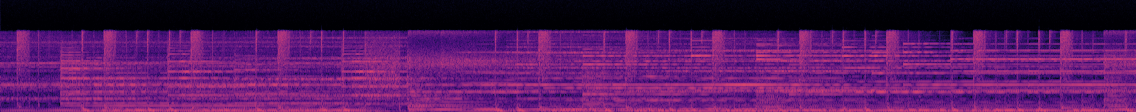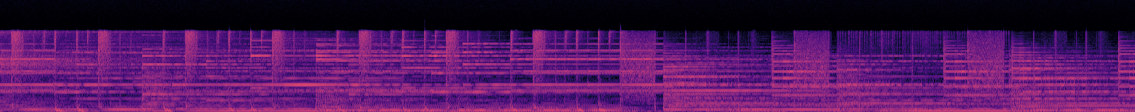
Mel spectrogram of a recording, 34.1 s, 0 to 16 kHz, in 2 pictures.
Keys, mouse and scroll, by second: 0.0-0.4 typing, 2.2 click, 4.9 click, 9.3 ], 10.6 click, 14.4 click, 15.2 click, 18.9 click, 21.2 click, 26.3-28.6 typing, 28.7 click, 28.9 click, 29.2 click, 33.6 scroll up 2.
